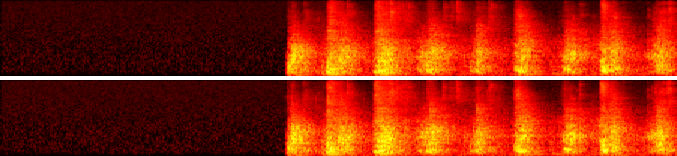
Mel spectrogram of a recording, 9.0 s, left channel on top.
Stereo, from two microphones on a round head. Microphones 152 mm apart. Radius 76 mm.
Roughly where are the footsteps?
Right.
